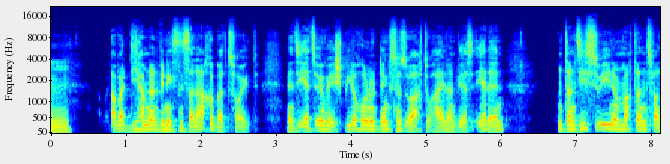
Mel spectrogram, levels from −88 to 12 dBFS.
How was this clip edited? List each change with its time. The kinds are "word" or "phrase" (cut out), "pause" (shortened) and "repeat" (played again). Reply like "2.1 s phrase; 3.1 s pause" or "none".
none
